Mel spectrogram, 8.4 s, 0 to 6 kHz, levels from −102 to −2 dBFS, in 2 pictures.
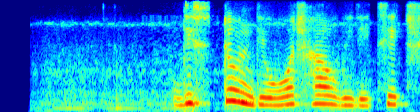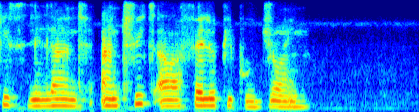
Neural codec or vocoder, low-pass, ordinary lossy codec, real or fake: none; 5.4 kHz; Opus, 16 kbps; real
